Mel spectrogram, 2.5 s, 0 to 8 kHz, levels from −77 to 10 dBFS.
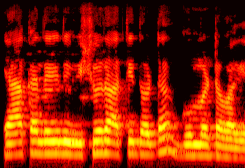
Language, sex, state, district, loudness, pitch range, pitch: Kannada, male, Karnataka, Bijapur, -15 LUFS, 150-175 Hz, 165 Hz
